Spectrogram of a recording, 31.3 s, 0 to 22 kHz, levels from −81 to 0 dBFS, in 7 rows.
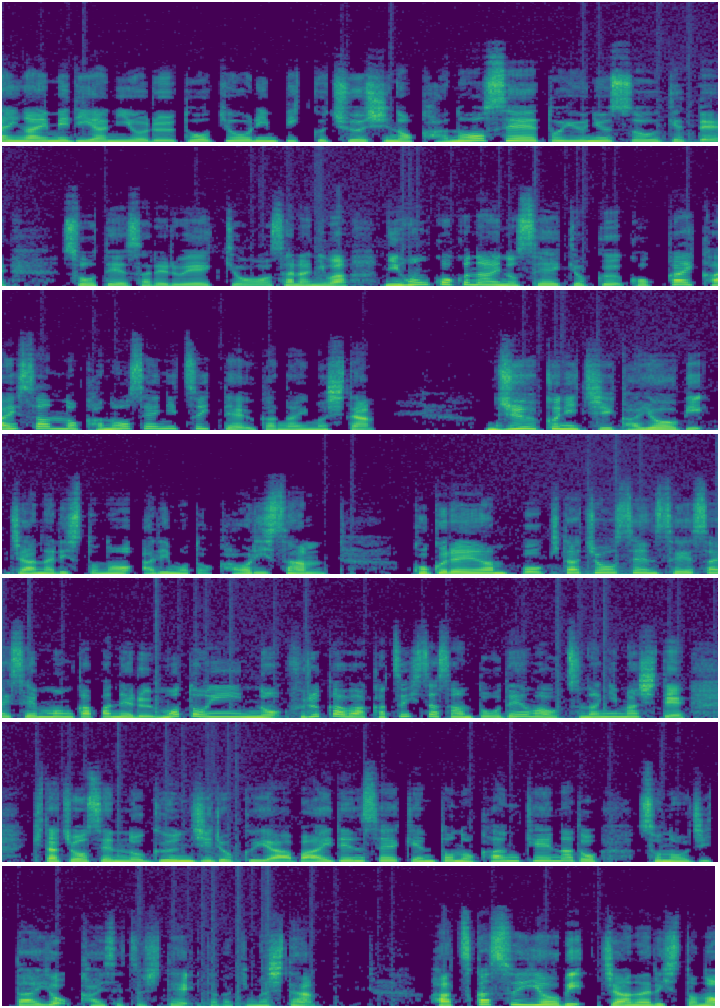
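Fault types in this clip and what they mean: Overdone noise removal, throughout: the noise reducer was pushed too hard, cutting individual frequency bands whenever they sank toward its noise estimate, so the pauses drop and break up into twinkling specks, and quieter parts of the speech are stripped away.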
